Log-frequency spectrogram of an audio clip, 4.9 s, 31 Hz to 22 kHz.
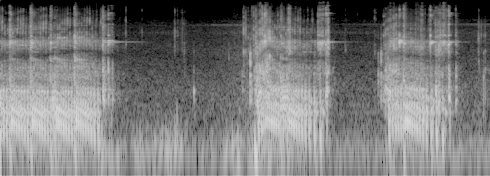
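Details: Poulan Farmhand 2500/2900 chainsaw, swapped from 3/8 low profile chain to .325, test-fired to cut: three crisp throttle bursts about a second each, dropping back to steady idle between; normal running.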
